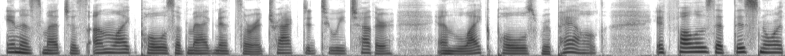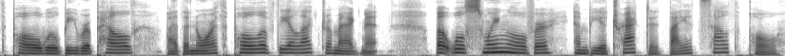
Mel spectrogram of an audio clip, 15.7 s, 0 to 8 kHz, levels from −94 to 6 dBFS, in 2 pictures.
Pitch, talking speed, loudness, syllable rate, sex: 165 Hz, 160 wpm, -20 LUFS, 4.8 syllables/s, female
